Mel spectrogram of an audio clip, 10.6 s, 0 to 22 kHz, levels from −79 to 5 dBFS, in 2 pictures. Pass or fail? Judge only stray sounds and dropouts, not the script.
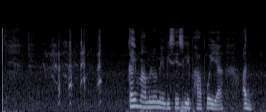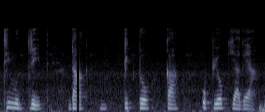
fail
